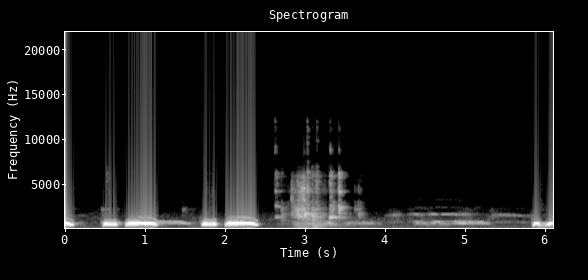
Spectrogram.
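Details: Spotted dove singing in the 'thổ sấm' voice, a complete, orderly song: a run of mellow coos, long notes bending downward, then a soft rustle and quiet murmurs before the cooing resumes.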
